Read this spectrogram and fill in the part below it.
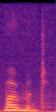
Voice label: "moment", English

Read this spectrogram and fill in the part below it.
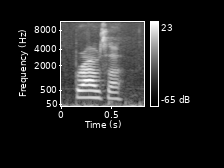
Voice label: "browser", English

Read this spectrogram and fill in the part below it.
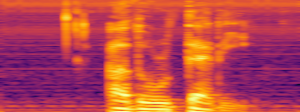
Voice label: "adulteri", Catalan; adultery

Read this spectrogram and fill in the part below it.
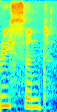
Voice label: "recent", English; adjectiu

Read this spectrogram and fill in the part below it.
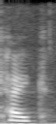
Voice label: "cake", English

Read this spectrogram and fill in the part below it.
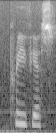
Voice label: "previous", English

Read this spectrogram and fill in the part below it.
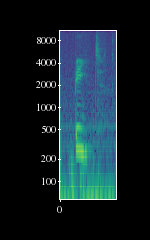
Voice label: "beat", English

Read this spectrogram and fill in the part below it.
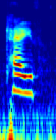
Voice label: "cave", English

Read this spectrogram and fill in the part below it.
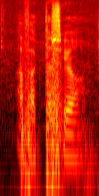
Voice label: "afectacio", Catalan; affectation

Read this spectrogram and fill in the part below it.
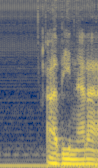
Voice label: "adinerat", Catalan; wealthy

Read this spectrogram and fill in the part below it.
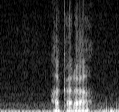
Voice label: "acarar", Catalan; to confront; to compare

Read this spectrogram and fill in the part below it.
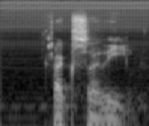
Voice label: "accedir", Catalan; [~ a] to access; to enter

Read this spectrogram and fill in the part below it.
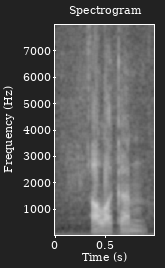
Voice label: "Alacant", Catalan; Alicante

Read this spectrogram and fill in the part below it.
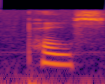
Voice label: "pulse", English

